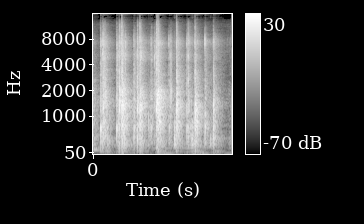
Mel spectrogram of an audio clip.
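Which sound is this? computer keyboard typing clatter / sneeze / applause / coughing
applause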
